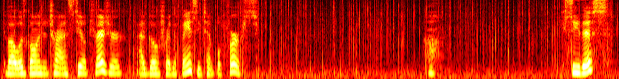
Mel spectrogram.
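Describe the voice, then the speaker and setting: High-voiced, wry woman treasure hunter, acted out. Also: measured pace, pauses often, slight background noise, close to an everyday voice. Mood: curious, excited. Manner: wry, sarcastic, informal banter with swearing. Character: adventurous adult female treasure hunter, brash, wry, brave. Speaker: voice actor. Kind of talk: audio roleplay acting addressed to the listener.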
